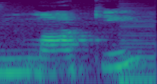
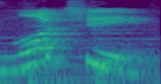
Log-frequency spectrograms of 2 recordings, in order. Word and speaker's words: mochi: pronounce it okay yeah I say it's I was saying that it's Maki and Marty is mochi watching we looked it up in our news right yes not mocking outside of that Maki so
